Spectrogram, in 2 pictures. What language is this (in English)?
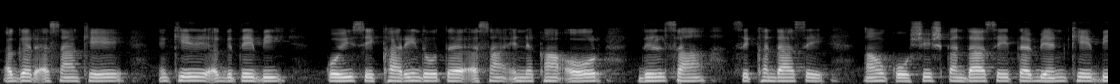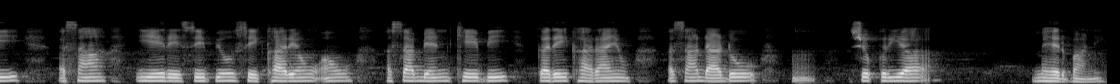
Sindhi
